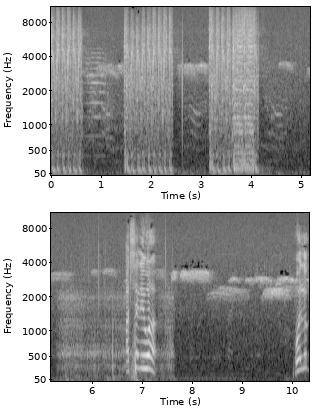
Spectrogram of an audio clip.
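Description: Rave music chopped into three short bursts, then dropping away to a break in which crowd whistles blow short, steady high notes over crowd noise, with a brief shout about seven seconds in.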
